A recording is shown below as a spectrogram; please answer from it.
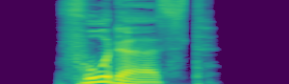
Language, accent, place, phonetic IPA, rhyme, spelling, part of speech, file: German, Germany, Berlin, [ˈfoːdɐst], -oːdɐst, foderst, verb, De-foderst.ogg
- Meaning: second-person singular present of fodern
